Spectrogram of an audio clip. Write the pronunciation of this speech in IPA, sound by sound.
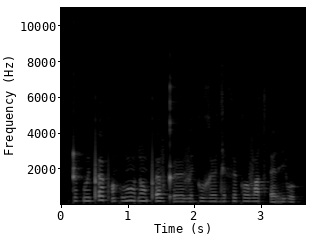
ʈ ø k͡p u ɪ̯ pʼ œ pʼ ɔ̃ k β ũ ɗ õ pʼ œ v kʼ øː v e k u ɣ øː d e θ ø k o v ɑ t͡sʼ ɛ r j u

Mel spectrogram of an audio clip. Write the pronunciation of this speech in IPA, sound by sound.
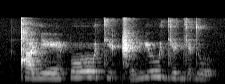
ǃ a lʲ eː p oː tʲ o ɡ͡ǁ o mʲ uː dʲ o dʲ ɔ d u

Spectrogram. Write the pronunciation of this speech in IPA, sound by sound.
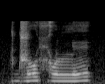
d͡z o ç o lː e

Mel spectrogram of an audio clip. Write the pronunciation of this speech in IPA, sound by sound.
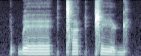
ɓ ɛ | ǀ a k ǁ e ɖ

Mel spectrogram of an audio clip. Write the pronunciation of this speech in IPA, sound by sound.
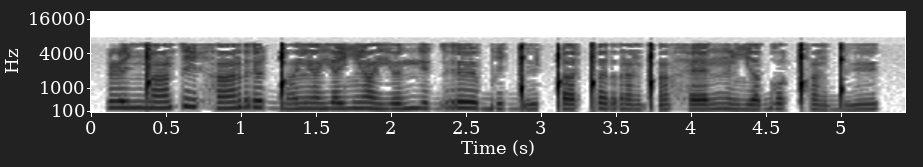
ɭ i ŋ͡ǃ ɐ̃ t i h ɐ̃ r ʏ ɡ͡ǃ ɐ̃ lʲ ɐ̃ j ɛ ʎ ɐ̃ j ʏ mʲ ø ɡ r ø b i ɡ͡ǃ y ǃ ɐ ǃ ə r ɐ̃ ǃʼ ɐ̃ h ɛ ŋ ə̃ ʎ ɐ ɡ o ǃʰ ɐ̃ ɡ͡ǃ y

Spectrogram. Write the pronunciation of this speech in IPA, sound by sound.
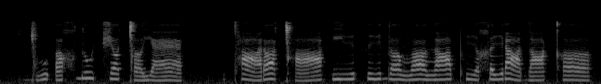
ɡ͡ǀ u˩˧˩ ʔ ʌ˩˧ χ d u˦˨ t͡ʃ ʌ˦˨ ǀ ʌ˩˧ j æ˩˧˩ | tʰ ɑ˧˩˧ ɾ ɒ˦˨ ǀʰ ɑ˩˧ | j i˧˥ θ i˧˥ d ʌ˩˧˩ v ɒ˦˨ ð ɑ˧˥ pʰ i˧˩˧ χ ɾ i˧˥ ɾ ɑ˧˩˧ d ɑ˩˧˩ kʰ ʌ˦˨

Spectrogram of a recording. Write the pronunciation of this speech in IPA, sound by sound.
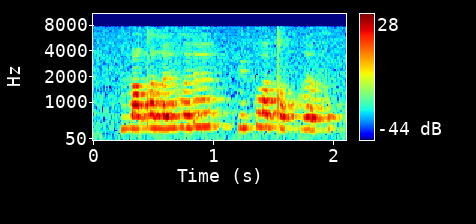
ʎ ə dˤ ɘ l ɘ v ə ɾ ɘ | p y p lˠ ɘ t ɔ p b l ə f

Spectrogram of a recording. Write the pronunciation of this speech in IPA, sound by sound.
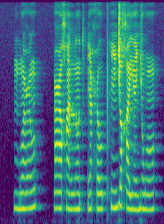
m b õ ʕ ũ | ʕ ʌ χ ã lː õ t͡sʼ ĩ ħ o pʰ ĩ ɟ ɯ χ ɛ j ẽ ɟ õ w õ

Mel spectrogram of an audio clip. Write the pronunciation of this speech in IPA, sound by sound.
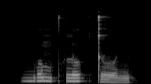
b o˥˩ m pʰ l o˥˩ k̚ t o˧ n

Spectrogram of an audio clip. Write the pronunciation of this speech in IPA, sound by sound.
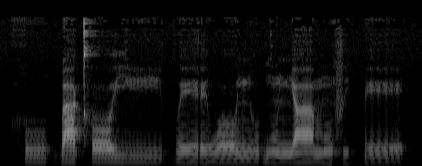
h uː˨ ɡ͡b a˦ kʰ oː˦ j iː˦˨ kʷ eː˨ ɾ ɪ˦˨ w oː˦ ɲ u˦ ɡ ũ˨ ɲ aː˦ m ũ˦ f i˦ k͡p eː˨

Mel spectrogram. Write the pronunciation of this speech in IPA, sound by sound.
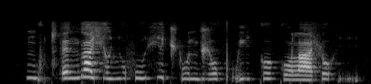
ŋ ɡ ṵ t͡sʼ ɛ ŋ ɡ a ɕ ɔ ʎ o f u ç ɪ t͡ʃʼ u n d͡ʒ o pʼ ṵ j i k ʊ k o lˠ a ɬ o x ḭ

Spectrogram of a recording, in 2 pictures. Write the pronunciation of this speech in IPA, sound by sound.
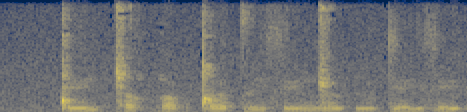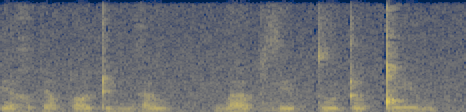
ǃ e i̯ ǁ ɐ ʁ q e p ǃ ɐ t̪ ɨ i̯ s e ŋ͡ǁ ɵ ʔ ɨ u̯ t e i̯ z e ʔ e ʁ ʔ e q o u̯ ʈ i ŋ ɡ a u̯ | w a p z e p t u ʈ o ǃ e u̯

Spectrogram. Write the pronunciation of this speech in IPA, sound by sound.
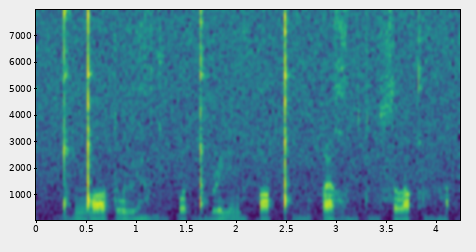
ɡ͡ǃ ṳ ŋ͡ǃ ɔ t u lʲ a̤ ɡ i̤ p ɤ ɡ͡ǃ ṳ ɭ i n a̤ q ɔ ǃʰ ɔ̤ q i ʁ ṳ t ɔ̤ s ɤ qʼ a̤

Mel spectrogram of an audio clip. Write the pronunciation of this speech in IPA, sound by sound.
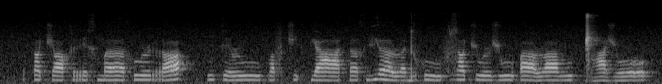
θ ɒ t͡ʃ ɒː x r e x m ɐː x u ɹ r ɒ | i k e ɹ uː b ɒ f t͡ʃ i ʔ pʲ ɑː θ ɐː x vʲ ɐː ɹ ɐ d u x uː f z ɒ t͡ʃ u ɹ ʒ uː ʔ ɒː ɹ ɒː v u ɡ͡ǁ ɑː ʒ oː

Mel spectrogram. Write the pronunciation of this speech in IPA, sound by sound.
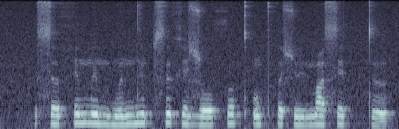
s ə h e m ẽ m b ə̃ n d ẽ p s ə̃ x e ɮ o θ o kʼ õ pʰ ə ɬ y m ɑ s e tː ə̃

